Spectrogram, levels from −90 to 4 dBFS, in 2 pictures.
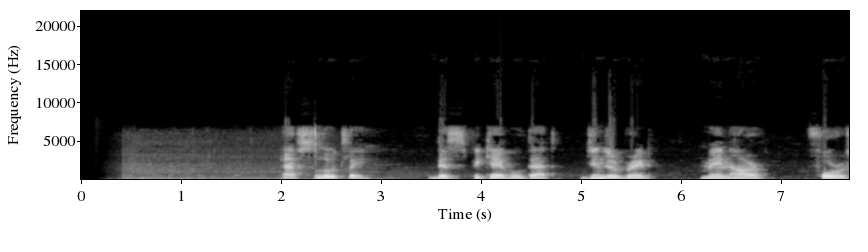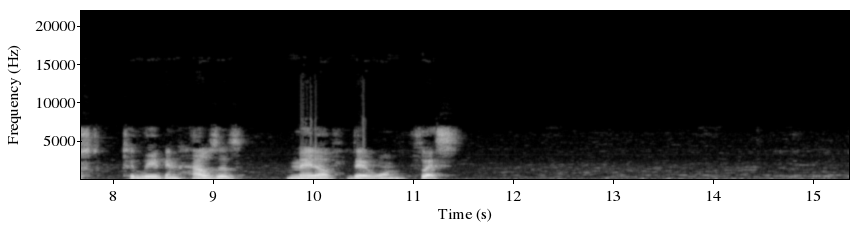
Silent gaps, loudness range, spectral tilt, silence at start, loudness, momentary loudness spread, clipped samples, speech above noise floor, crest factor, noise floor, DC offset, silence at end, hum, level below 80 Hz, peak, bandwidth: none; 5 LU; -5.5 dB/octave; 0.45 s; -15 LUFS; 17 LU; under 0.1%; 46 dB; 18 dB; -60 dBFS; under 0.1%; 3.95 s; none; -56 dBFS; 0 dBFS; 8 kHz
